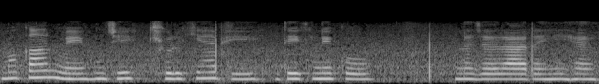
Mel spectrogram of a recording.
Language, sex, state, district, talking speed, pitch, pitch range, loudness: Hindi, female, Bihar, Kaimur, 110 wpm, 255 Hz, 245-270 Hz, -20 LUFS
